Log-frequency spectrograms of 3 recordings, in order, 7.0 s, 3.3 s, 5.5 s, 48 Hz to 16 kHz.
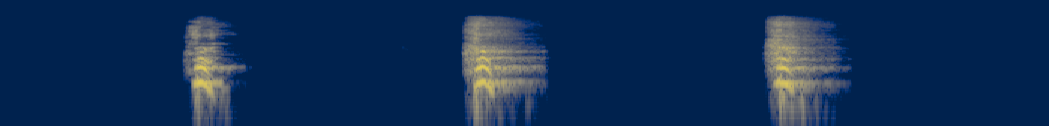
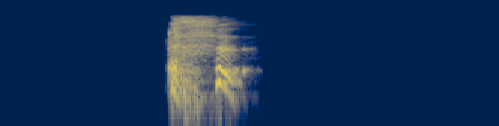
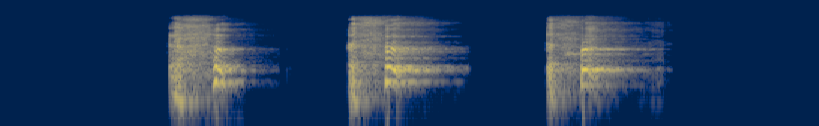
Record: {
  "exhalation_length": "7.0 s",
  "exhalation_amplitude": 25739,
  "exhalation_signal_mean_std_ratio": 0.22,
  "cough_length": "3.3 s",
  "cough_amplitude": 26689,
  "cough_signal_mean_std_ratio": 0.27,
  "three_cough_length": "5.5 s",
  "three_cough_amplitude": 26972,
  "three_cough_signal_mean_std_ratio": 0.34,
  "survey_phase": "alpha (2021-03-01 to 2021-08-12)",
  "age": "45-64",
  "gender": "Female",
  "wearing_mask": "No",
  "symptom_none": true,
  "smoker_status": "Never smoked",
  "respiratory_condition_asthma": true,
  "respiratory_condition_other": false,
  "recruitment_source": "REACT",
  "submission_delay": "1 day",
  "covid_test_result": "Negative",
  "covid_test_method": "RT-qPCR"
}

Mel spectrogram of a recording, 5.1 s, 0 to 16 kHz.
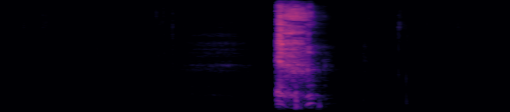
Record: {
  "cough_length": "5.1 s",
  "cough_amplitude": 4684,
  "cough_signal_mean_std_ratio": 0.21,
  "survey_phase": "beta (2021-08-13 to 2022-03-07)",
  "age": "45-64",
  "gender": "Female",
  "wearing_mask": "No",
  "symptom_cough_any": true,
  "symptom_new_continuous_cough": true,
  "symptom_runny_or_blocked_nose": true,
  "symptom_fatigue": true,
  "symptom_change_to_sense_of_smell_or_taste": true,
  "symptom_loss_of_taste": true,
  "symptom_onset": "6 days",
  "smoker_status": "Never smoked",
  "respiratory_condition_asthma": false,
  "respiratory_condition_other": false,
  "recruitment_source": "Test and Trace",
  "submission_delay": "1 day",
  "covid_test_result": "Positive",
  "covid_test_method": "RT-qPCR"
}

